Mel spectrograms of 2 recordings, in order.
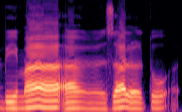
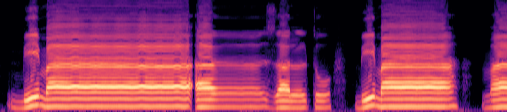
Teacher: Contoh di sini bima satu kata. Anzal satu kata, maka bimanya kita panjangkan sepanjang empat harakat. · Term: mad jaiz munfasil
